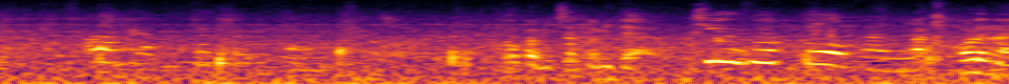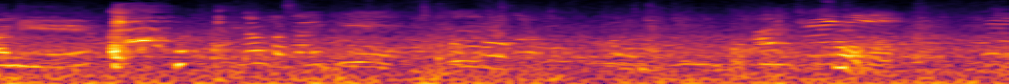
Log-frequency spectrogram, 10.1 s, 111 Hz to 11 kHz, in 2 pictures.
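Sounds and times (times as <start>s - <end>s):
children's voices: 0.4s - 1.8s, 3.4s - 4.7s, 6.3s - 10.0s
people talking: 0.4s - 1.9s, 2.5s - 10.0s.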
